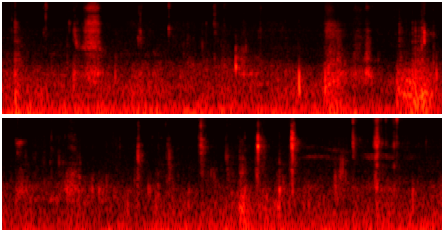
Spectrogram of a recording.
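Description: Close-up eating sounds: chewing and wet mouth smacks as rice with fish curry is eaten by hand, a run of small clicks and smacks over a low steady hum.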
